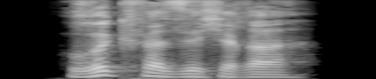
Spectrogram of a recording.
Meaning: reinsurer
- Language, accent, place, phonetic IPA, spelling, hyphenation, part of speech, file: German, Germany, Berlin, [ˈʁʏkfɛɐ̯ˌzɪçəʁɐ], Rückversicherer, Rück‧ver‧si‧che‧rer, noun, De-Rückversicherer.ogg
